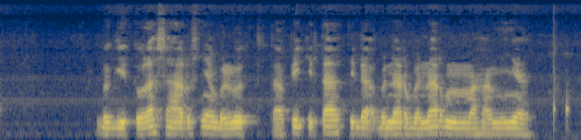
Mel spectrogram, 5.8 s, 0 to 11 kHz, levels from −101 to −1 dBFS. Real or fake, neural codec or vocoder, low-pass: real; none; 9.9 kHz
